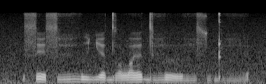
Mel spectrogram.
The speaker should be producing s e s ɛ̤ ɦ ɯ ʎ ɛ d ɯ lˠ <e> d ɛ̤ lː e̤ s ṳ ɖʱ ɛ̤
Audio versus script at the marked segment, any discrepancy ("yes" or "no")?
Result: no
